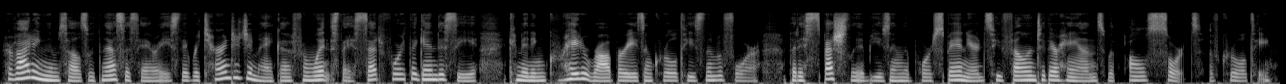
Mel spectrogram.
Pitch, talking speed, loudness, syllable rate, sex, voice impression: 190 Hz, 180 wpm, -20 LUFS, 5.8 syllables/s, female, feminine, adult-like, tensed, slightly powerful, bright, soft, fluent, cute, slightly refreshing, calm, friendly, reassuring, elegant, slightly sweet, lively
